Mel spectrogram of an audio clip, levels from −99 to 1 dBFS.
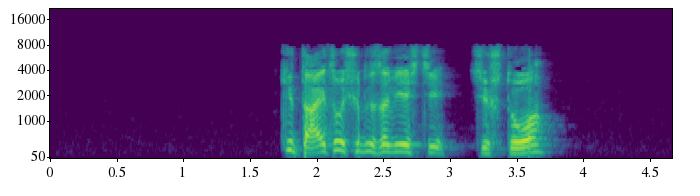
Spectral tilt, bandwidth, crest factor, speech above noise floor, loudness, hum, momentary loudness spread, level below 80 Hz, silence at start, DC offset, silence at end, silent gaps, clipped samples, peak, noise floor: -3.5 dB/octave; 8.2 kHz; 20 dB; 71 dB; -19 LUFS; none; 11 LU; -58 dBFS; 1.75 s; under 0.1%; 0.95 s; none; under 0.1%; -2 dBFS; -89 dBFS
